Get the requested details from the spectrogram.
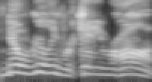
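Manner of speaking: high, hushed, breath-only stage half-whisper. Retelling a phone call from an ex during a bank robbery: imitating someone half-whispering. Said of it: "she's, like, whispering".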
